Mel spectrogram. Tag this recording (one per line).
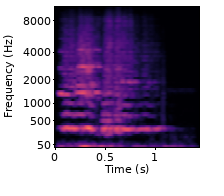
chair
MTC500-M002-s13
pitch
rusted
shifted
squeak
swivel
